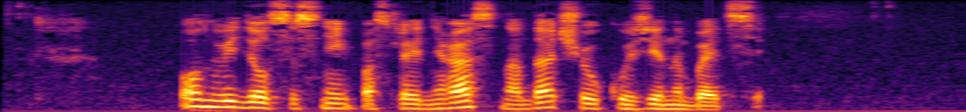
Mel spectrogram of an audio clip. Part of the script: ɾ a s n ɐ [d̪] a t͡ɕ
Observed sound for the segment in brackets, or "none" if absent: d̪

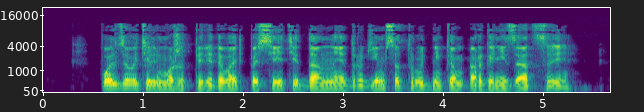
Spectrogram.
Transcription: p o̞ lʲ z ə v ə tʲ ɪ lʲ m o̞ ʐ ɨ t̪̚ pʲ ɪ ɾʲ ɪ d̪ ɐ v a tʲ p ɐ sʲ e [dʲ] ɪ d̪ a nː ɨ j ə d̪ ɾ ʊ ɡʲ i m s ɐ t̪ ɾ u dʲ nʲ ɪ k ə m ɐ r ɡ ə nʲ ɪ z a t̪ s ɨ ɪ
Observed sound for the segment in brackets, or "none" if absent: tʲ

